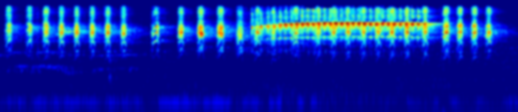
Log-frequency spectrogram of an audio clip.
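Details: Vigorous little spiderhunter song: steady series of hard ticking notes, several per second, running almost throughout, with a high thin whistled tone layered over the middle section.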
